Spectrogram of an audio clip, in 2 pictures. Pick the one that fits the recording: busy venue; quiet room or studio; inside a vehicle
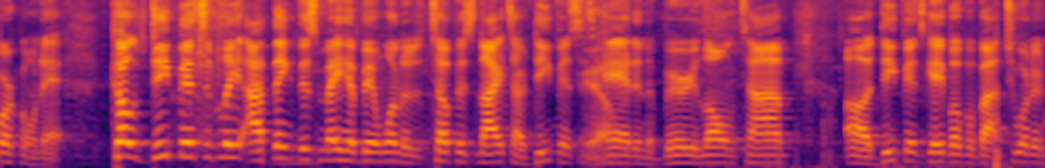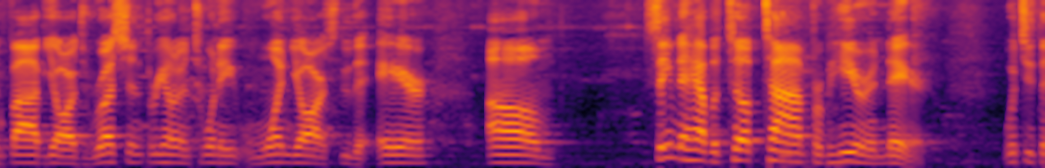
busy venue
